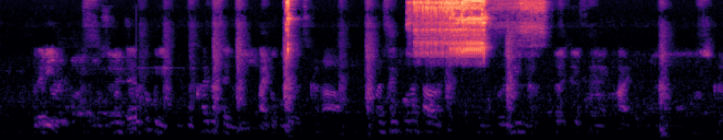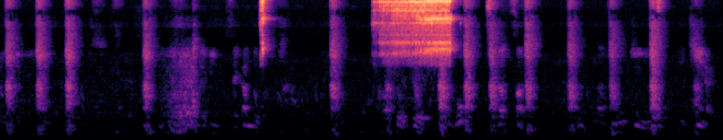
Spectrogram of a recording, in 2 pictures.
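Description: A katydid gives two loud, harsh buzzing bursts over scattered clicks and low voices.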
